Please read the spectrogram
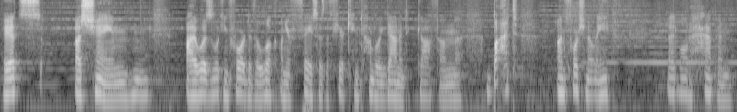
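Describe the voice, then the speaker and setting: Smug, calculating audio-drama villain, male, acted, low register, halting menace, faint music behind. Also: mellow, lightly acted. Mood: mock regret. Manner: hesitant, drawn-out phrasing with pauses. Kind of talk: fan audio drama acting.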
